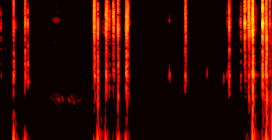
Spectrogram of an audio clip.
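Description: Typing on a computer keyboard: quick clusters of crisp keystrokes come in a few short bursts separated by pauses, fairly faint and with no voices.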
